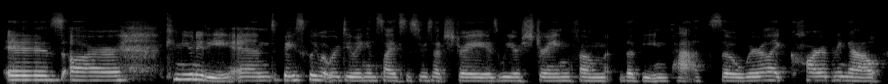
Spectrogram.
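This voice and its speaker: Earnest lower-voiced woman coach. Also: level tone, moderate pace, a little mellow. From Florida, US. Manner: earnest, reflective, uses filler "like". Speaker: meditation coach. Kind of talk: online workshop presentation.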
